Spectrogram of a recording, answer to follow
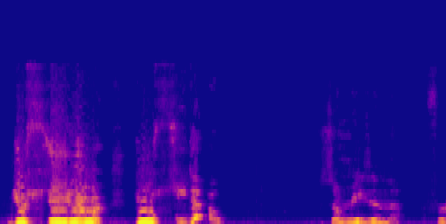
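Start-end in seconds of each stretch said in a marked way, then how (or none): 0.1-2.3 very high, loud excited yelling; excited shout. Real, not acted. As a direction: yell it out, thrilled by the play. Reacting to a play.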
